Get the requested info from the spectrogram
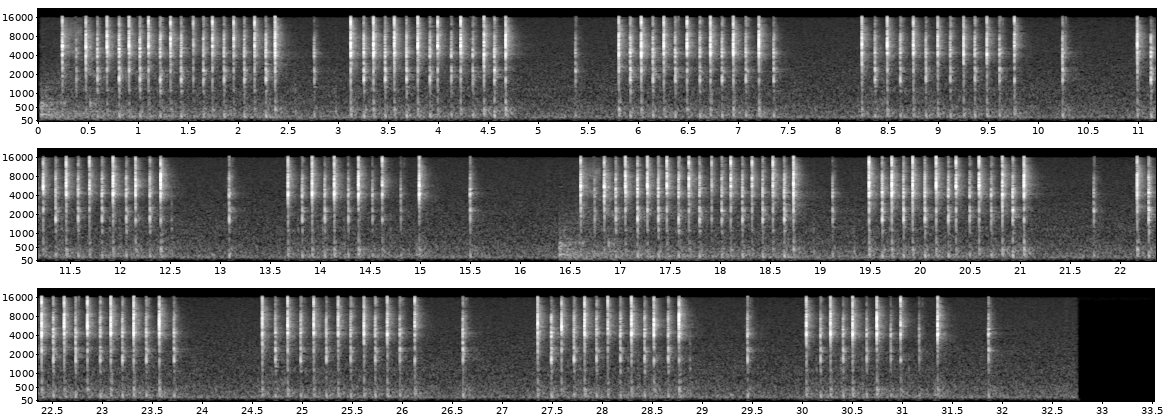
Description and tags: mySound GWAEtoy felt tip pens
Etoy, colour, mySound, texture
